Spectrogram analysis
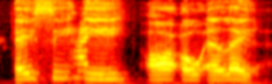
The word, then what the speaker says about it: acerola: So let me ask you, how do you pronounce this cherry powder? Acerola. Say that again. Acerola.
